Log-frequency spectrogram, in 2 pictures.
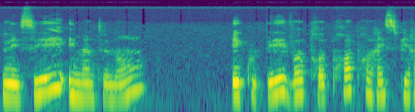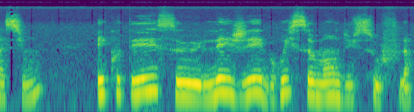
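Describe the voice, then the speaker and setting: The speaker is a woman guiding yoga nidra relaxation as an instructor. Her medium-pitched delivery is calm, soothing and measured, broken up by long pauses.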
